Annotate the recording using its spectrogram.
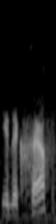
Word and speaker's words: INXS: Vou falar, essa banda, o nome é In Excess, muita gente no Brasil chamava de In Excess, mas na verdade o INXS era para fazer um jogo com a pronúncia, com a expressão em excesso, né?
